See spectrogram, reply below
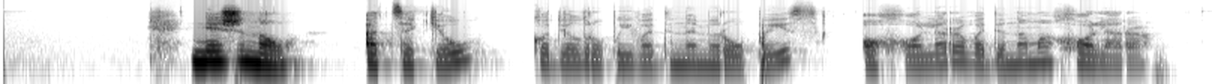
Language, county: Lithuanian, Kaunas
